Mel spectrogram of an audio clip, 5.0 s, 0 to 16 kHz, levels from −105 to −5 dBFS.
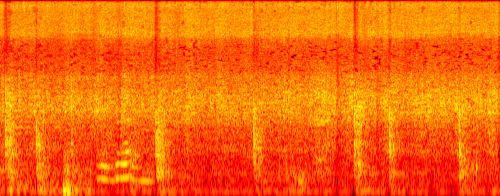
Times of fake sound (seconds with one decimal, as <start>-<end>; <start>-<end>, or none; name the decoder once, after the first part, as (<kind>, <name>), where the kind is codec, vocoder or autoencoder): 0.0-1.7 (vocoder, BigVGAN v2)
